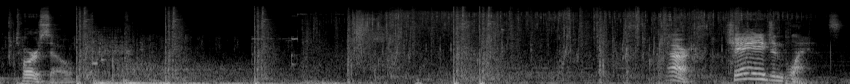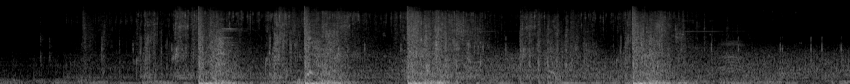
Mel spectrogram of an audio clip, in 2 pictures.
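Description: A gun fires in rapid bursts of sharp shots.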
